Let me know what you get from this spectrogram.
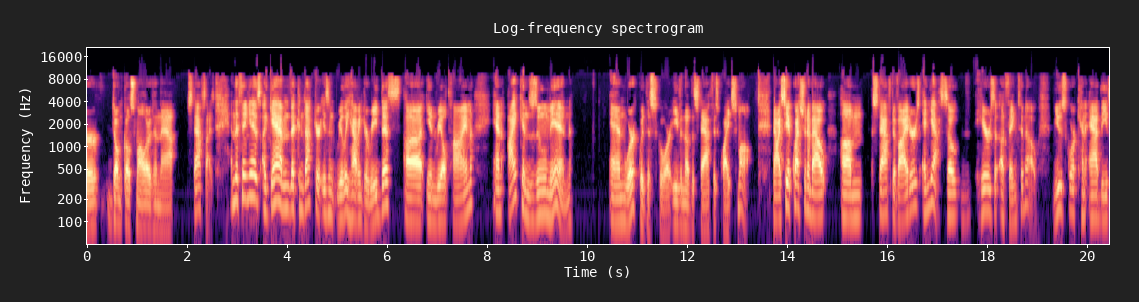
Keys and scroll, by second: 14.4 Tab.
